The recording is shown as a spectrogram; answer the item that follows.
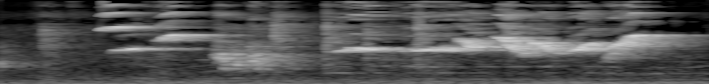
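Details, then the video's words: Brief soft "trakk" phrase from a young white-rumped shama: a few high whistled notes, a short burst, then a long buzzy rising warble lasting over a second. "Trakk tipis” murai muda"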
